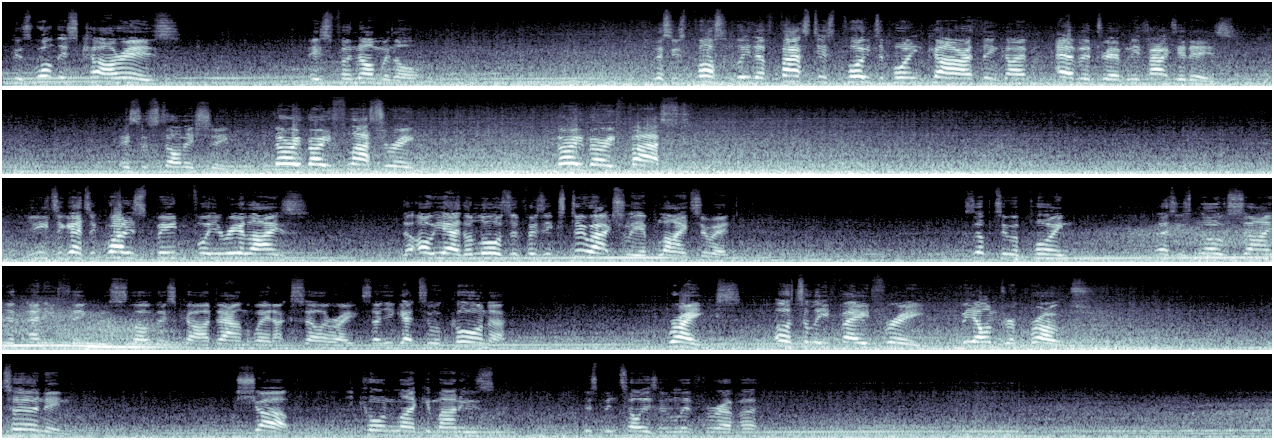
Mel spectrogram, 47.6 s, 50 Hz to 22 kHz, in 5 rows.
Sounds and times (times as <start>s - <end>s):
Car: 0.0s - 47.6s.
